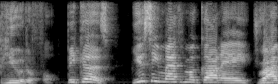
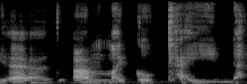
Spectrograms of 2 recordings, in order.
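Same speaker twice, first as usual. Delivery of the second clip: very low, very quiet, flat, gloomy monotone drone; 13 semitones lower, 19 dB quieter than usual. Mocking an actor's role as monotone and depressed: monotone, mock-depressed Michael Caine impression. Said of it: "Here he was really monotone and boring, and he's always depressed".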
